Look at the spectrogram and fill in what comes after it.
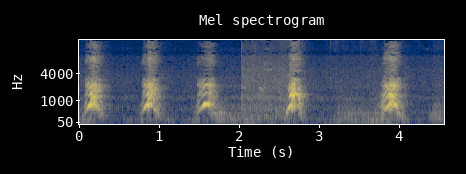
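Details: Pet golden retriever puppy, alert while being pranked, gives five loud, clipped barks at a steady pace of roughly one per second, with brief pauses between them.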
